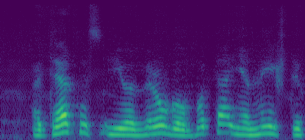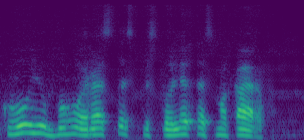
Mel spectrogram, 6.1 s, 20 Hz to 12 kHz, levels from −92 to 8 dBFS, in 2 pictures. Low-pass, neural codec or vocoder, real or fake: 10.8 kHz; codec, 24 kHz, 1.2 kbps, DualCodec; fake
